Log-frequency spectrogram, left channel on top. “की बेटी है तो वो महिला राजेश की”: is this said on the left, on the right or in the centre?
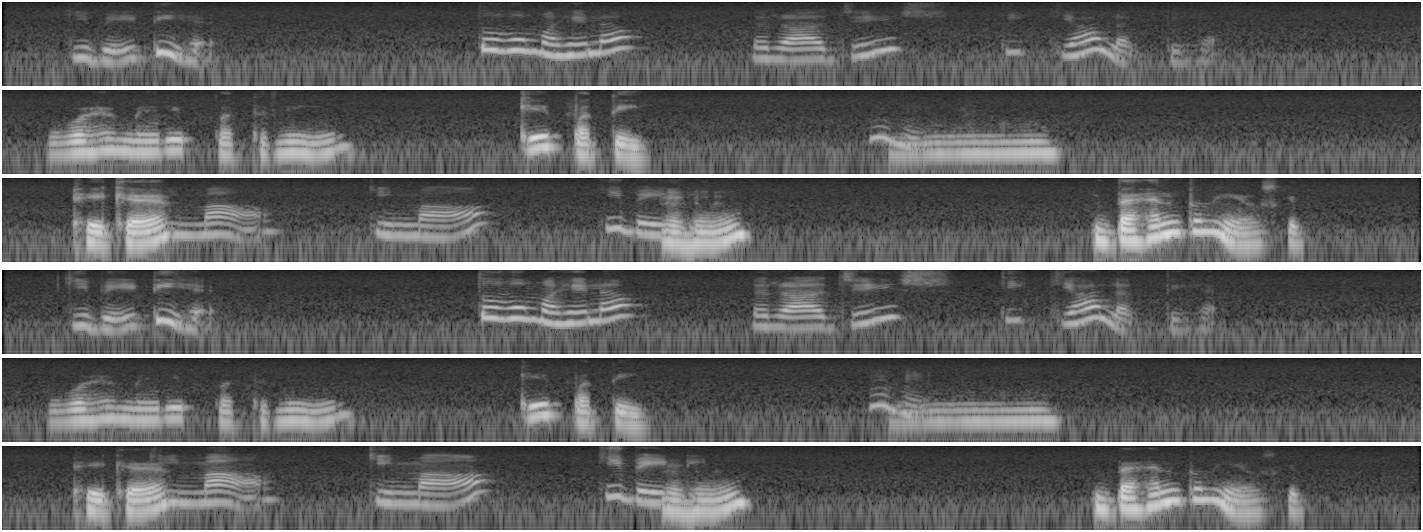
Right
